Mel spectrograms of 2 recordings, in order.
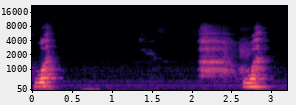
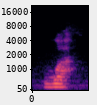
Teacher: many years ago, when they made the W sound, they often put the sound of the H with it.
